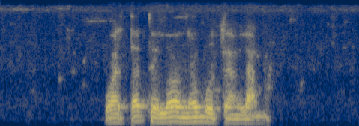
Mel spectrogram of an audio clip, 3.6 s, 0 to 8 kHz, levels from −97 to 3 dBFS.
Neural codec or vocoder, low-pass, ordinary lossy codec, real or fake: none; 7.2 kHz; Opus, 16 kbps; real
